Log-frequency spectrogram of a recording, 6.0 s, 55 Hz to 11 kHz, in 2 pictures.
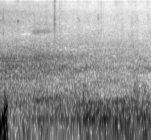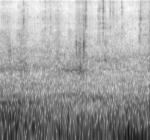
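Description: A 2009 Honda Accord's V6 engine idling steadily, with a short knock right at the start and a few light clicks over it.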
